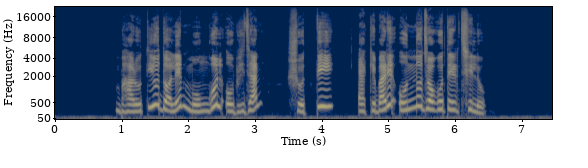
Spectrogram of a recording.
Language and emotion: Bengali, surprised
